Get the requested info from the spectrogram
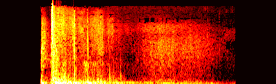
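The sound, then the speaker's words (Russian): A single muffled hand grenade explosion: a sudden deep boom with crackling debris, then a rumbling tail that fades out over about two seconds. “Приглушенный звук взрыва ручной гранаты поднял нас с Гобом одновременно.”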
